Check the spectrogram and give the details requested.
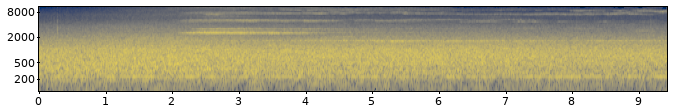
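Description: Shinkansen bullet train running slowly into a station platform: a steady rolling rumble, with high steady squealing tones from the wheels and brakes setting in about two seconds in and fading a few seconds later.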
